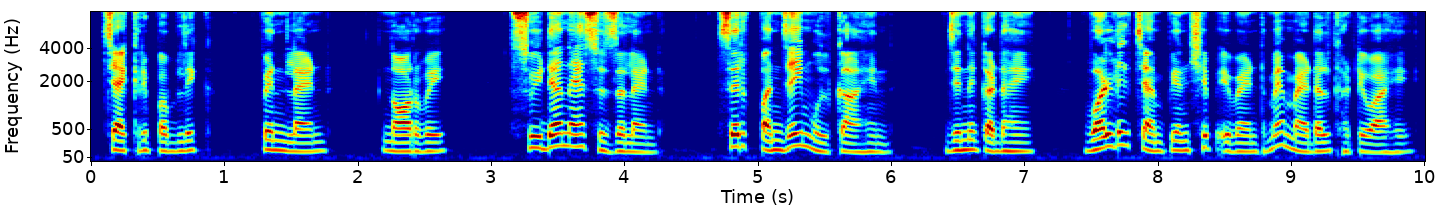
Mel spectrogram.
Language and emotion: Sindhi, neutral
